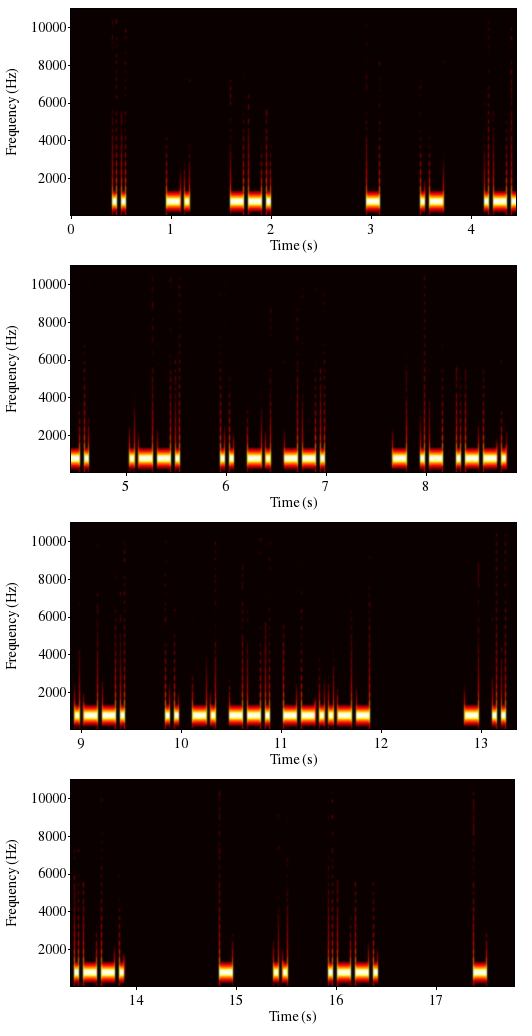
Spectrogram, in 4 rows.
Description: Morse code, heard as a keyed tone, about 27 wpm, 800 Hz. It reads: I N G T A P P ING TAPP ING, TIP T I P T
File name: Variable Spacing / Variable Spacing-mp3s / T AOEs @25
